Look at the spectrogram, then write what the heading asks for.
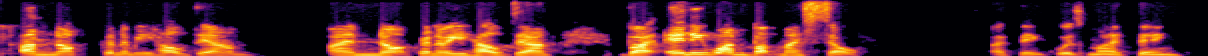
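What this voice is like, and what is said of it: Australian accent. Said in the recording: “as you can probably hear from my accent, I'm Australian.”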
